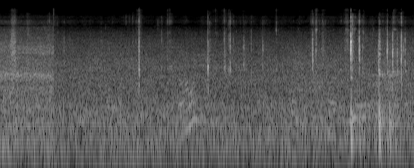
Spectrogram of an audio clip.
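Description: Steady outdoor background noise with a few light clicks and taps, the loudest a short cluster near the end.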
